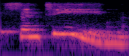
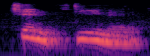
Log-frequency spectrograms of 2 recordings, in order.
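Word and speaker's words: Chianti: emphasis on the chuck the ca is like you know we'd say centine a lot of people say and then you go no in italian it's chine so we like to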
